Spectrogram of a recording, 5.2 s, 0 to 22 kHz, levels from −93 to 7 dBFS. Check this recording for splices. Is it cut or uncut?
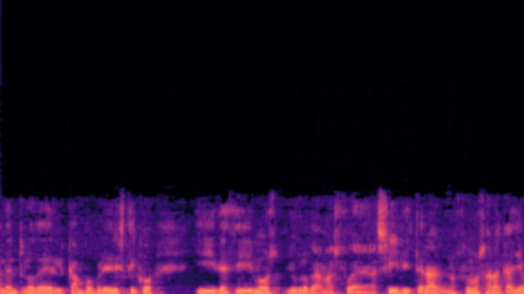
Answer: uncut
